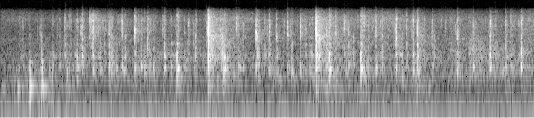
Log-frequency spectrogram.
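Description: Marker pen on a whiteboard: quick, irregular taps and short scratching strokes as it writes and draws.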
